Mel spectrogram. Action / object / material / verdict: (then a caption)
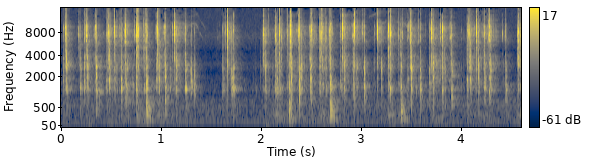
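tap / plastic mechanical keyboard / plastic / none. Fingertips in black nitrile gloves type on a cheap RGB-backlit mechanical keyboard with plastic keycaps. Around thirty quick, bright, clacky key taps sound, each dying away almost instantly, with a brief pause about a third of the way through.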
